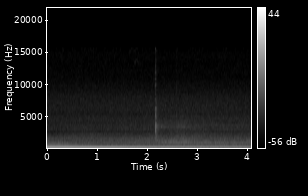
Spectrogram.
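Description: Hollow-body archtop guitar's last chord ringing out, held and slowly fading with no new notes played.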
